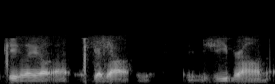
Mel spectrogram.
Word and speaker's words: Khalil Gibran: The Khalil Gibran is actually how it's pronounced.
